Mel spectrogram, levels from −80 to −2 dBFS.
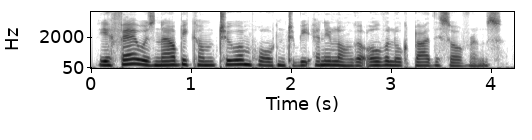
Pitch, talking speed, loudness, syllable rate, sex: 190 Hz, 210 wpm, -15 LUFS, 6.6 syllables/s, female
